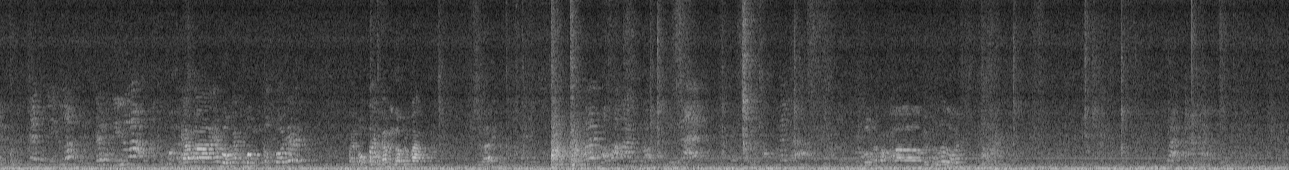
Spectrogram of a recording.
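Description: An extractor hood rumbles steadily.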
